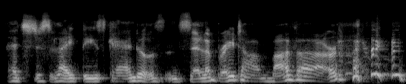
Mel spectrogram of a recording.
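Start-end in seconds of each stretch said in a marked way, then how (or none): 0.1-3.0 low, eerie, sinister, super creepy voice. Retelling what a man said during an argument about a cake, in a super creepy voice. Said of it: "he says in this like super creepy voice".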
